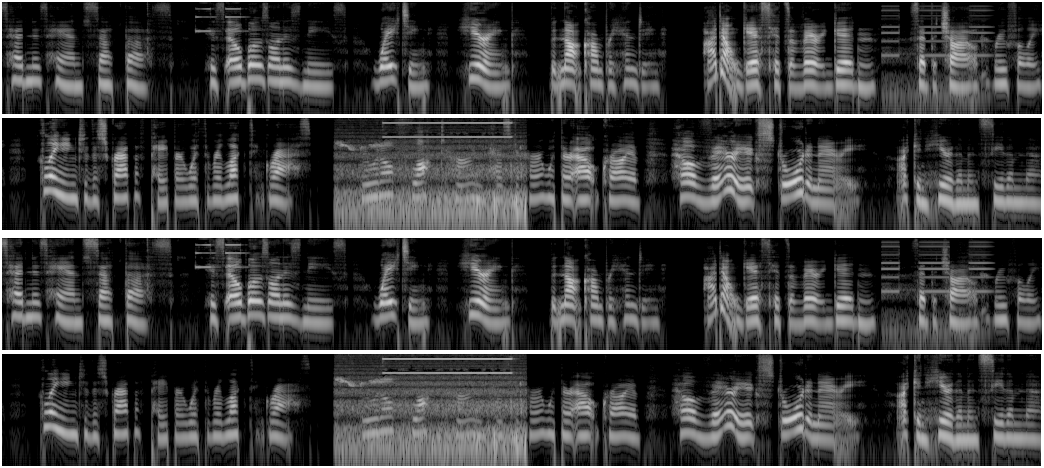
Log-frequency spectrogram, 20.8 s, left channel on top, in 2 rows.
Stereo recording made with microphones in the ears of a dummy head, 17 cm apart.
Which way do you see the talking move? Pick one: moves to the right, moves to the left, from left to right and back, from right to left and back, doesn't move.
from right to left and back.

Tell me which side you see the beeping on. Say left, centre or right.
right.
